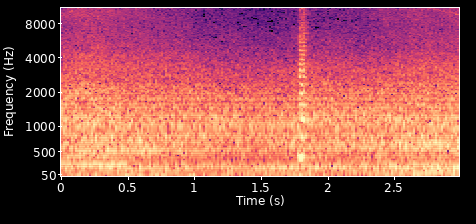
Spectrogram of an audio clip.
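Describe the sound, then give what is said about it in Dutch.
Cars rush past on the A27 highway near Almkerk in the Netherlands in a steady, continuous roar of traffic, with one short, sharp horn toot cutting through partway along. “We fietsen naar Almkerk, langs de A27 waar we ons inbeelden dat in ieder van de auto's maar 1,2 persoon verscholen zit.”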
